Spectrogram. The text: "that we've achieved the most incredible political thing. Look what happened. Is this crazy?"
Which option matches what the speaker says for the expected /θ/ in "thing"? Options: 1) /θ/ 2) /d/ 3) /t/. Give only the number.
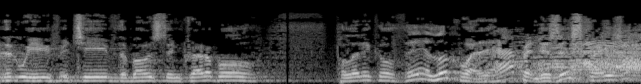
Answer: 1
